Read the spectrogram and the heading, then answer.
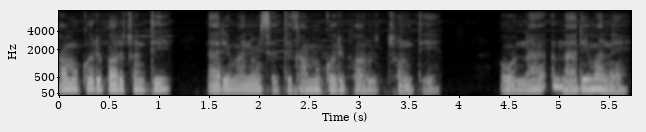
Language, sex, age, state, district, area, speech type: Odia, male, 18-30, Odisha, Koraput, urban, spontaneous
